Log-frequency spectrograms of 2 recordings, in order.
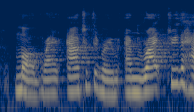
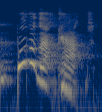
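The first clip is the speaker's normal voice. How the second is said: higher, slow, exasperated grumble; annoyed burglar; 9 semitones higher, 4 dB louder than usual. A narrator's reading. Burglar caught by the meow, slow and exasperated. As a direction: curse the cat, caught out. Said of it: "The burglar said".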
